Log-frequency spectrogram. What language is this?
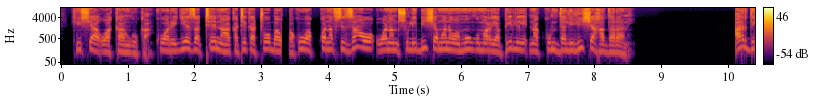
Swahili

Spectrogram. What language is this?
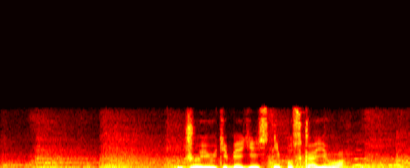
Russian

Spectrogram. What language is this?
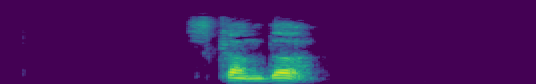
Laz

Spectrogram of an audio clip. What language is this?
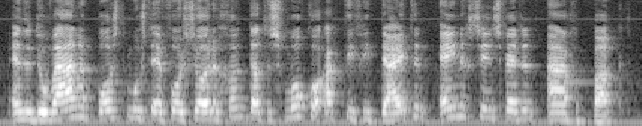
Dutch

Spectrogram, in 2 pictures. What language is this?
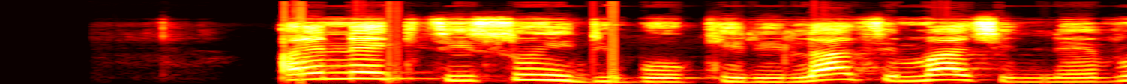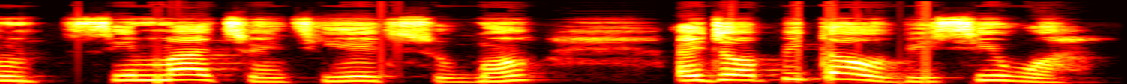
Yoruba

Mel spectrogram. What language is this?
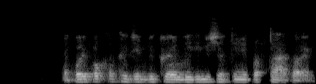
Bangla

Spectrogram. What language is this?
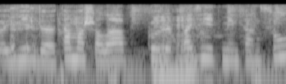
Kazakh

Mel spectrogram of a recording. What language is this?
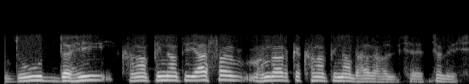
Maithili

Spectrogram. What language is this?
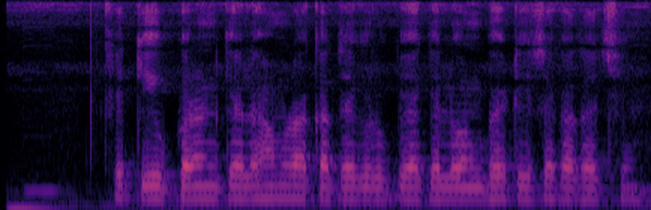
Maithili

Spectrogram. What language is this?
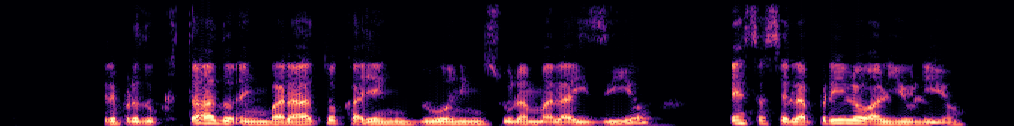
Esperanto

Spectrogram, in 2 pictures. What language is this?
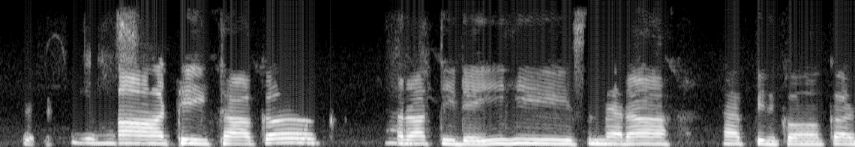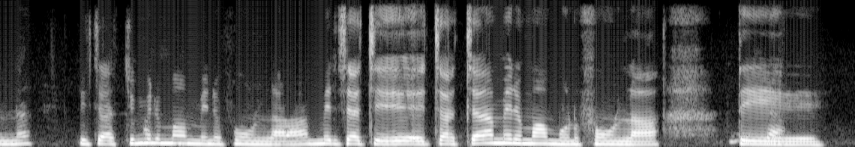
Punjabi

